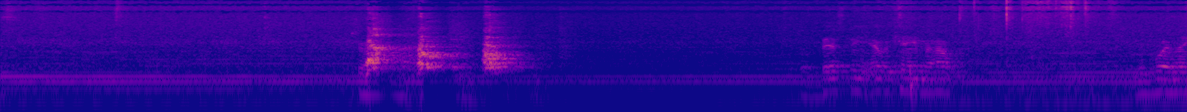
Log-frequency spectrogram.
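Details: Two American Bully dogs, Navi and Nyla, with three deep, loud barks in quick succession near the start, then a person talking over a steady low background hum.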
